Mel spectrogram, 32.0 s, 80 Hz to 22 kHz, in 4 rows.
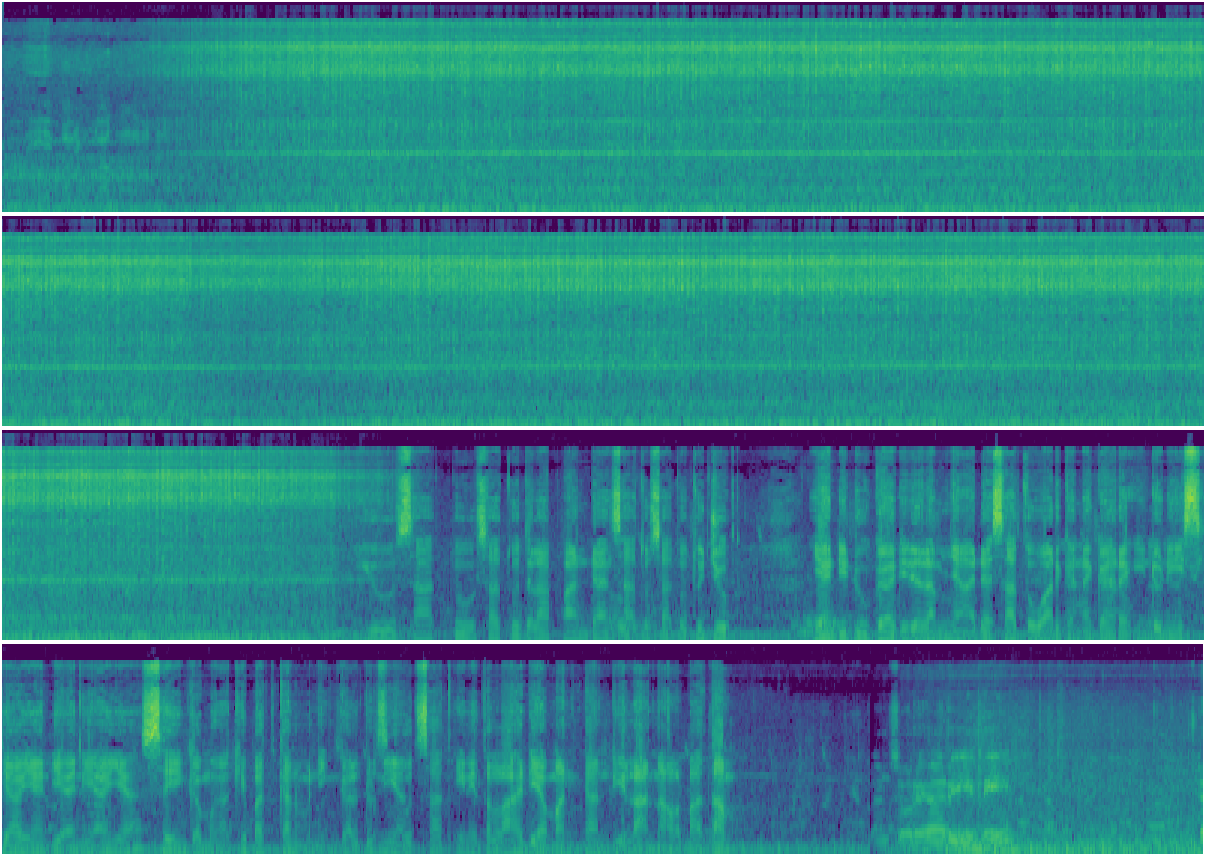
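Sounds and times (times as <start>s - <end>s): ship engine idling: 0.0s - 18.8s
thin steady whine: 0.0s - 32.0s.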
